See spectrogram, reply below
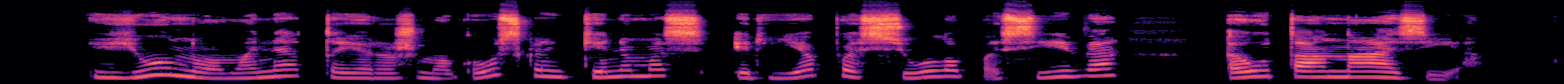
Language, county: Lithuanian, Vilnius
